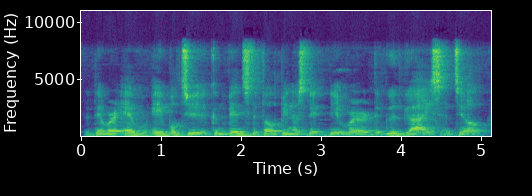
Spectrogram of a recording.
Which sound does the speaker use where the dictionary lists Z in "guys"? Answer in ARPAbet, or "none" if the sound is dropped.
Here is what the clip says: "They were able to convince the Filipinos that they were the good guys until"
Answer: S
